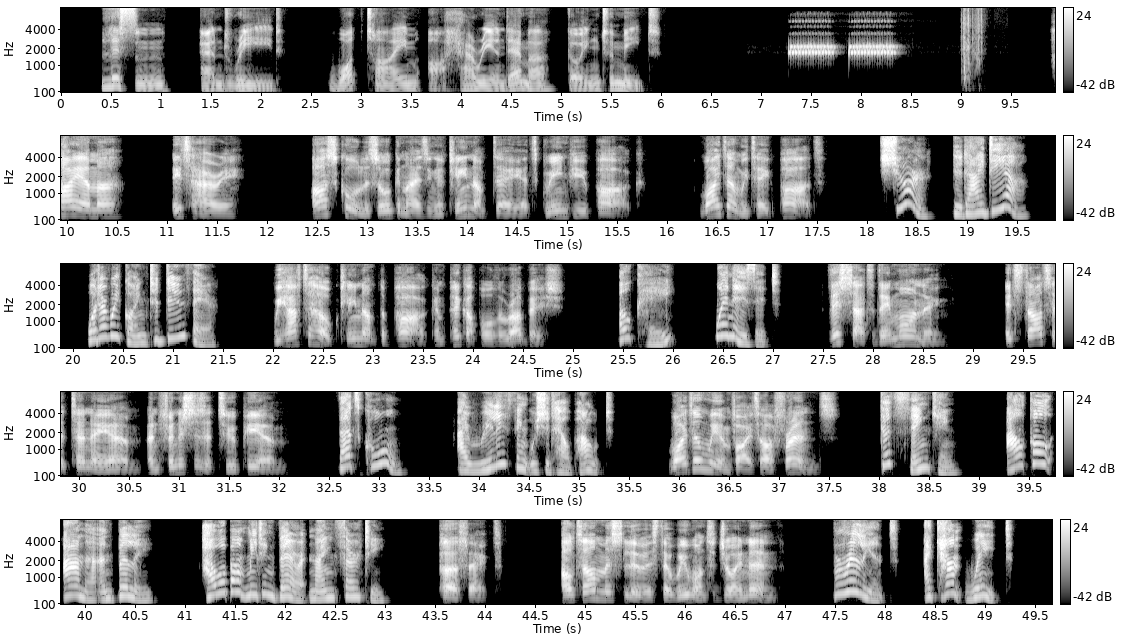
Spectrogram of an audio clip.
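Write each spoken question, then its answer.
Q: What time are Harry and Emma going to meet?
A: At 9:30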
